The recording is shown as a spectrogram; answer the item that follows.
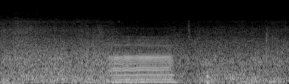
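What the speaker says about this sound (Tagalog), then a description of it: "Ngayon lang tayo pumupwesto dahil malakas pa yung mga alon" Strong post-storm ocean surf washes against a rocky fishing shore in a constant roaring wash with wind buffeting the microphone, while a brief tonal voice cuts in partway through.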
